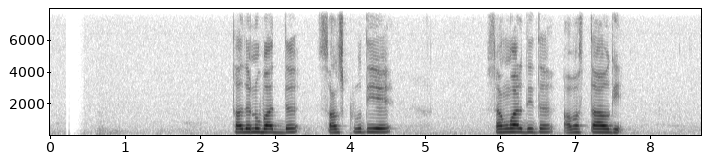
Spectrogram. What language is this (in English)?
Sinhala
